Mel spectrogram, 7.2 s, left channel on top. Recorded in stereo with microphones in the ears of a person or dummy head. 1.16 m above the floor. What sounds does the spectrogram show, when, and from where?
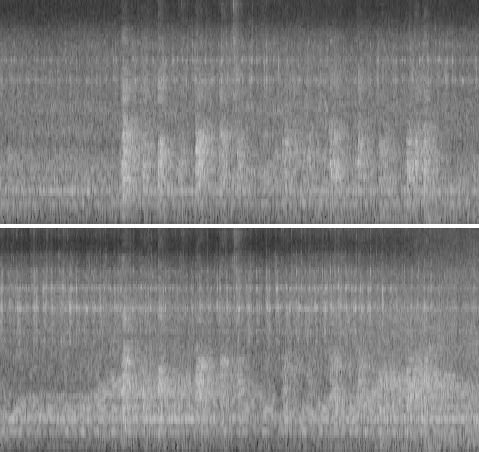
1.8 s running footsteps: 35° left (ahead or behind), 1.5 m; by 6.5 s 30° left (ahead or behind), 2.5 m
